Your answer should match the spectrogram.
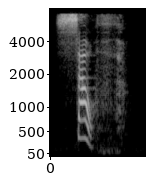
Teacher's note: and again I stuck my tongue out that is that th sound at the end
